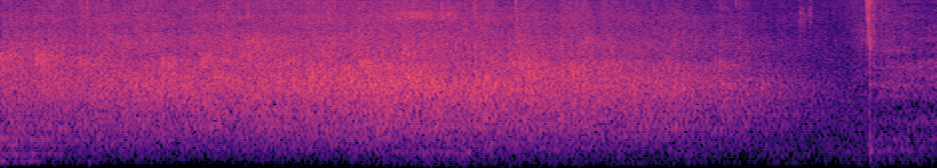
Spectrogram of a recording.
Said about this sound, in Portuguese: Em nome de Jesus, pode aplaudir, porque Ele é bom.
